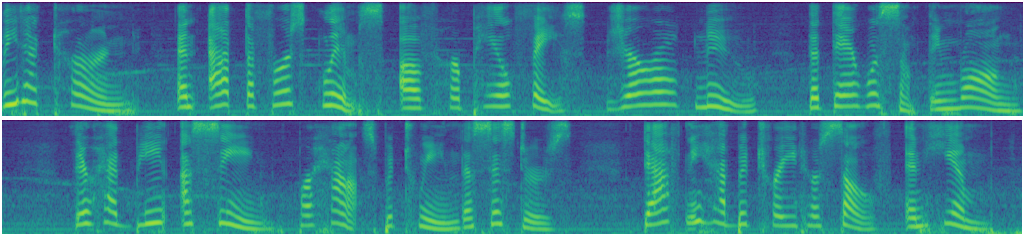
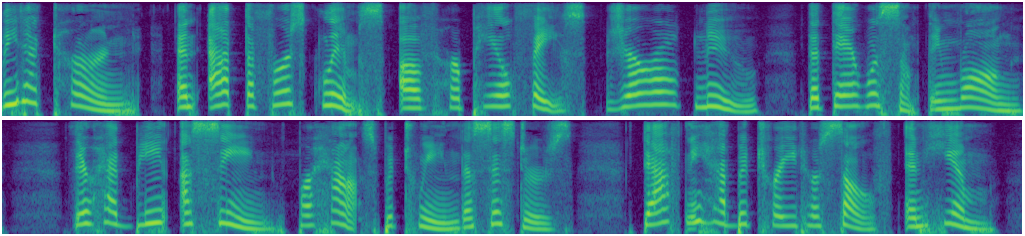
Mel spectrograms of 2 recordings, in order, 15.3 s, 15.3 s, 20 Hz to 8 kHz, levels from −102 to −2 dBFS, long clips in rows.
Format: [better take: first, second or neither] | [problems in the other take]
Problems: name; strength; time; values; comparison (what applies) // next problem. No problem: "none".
second | background sound (Clock); 19 dB below the speech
